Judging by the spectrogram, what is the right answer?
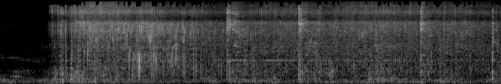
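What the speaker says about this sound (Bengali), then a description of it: "সেই পেঁয়াজ কুচিটা এবার দিয়ে দেবো।" Two medium onions, finely chopped, hit hot oil with a sudden loud burst of sizzling after a quiet start. The frying then settles into a steady hiss punctuated by a few sharp stirring clacks.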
